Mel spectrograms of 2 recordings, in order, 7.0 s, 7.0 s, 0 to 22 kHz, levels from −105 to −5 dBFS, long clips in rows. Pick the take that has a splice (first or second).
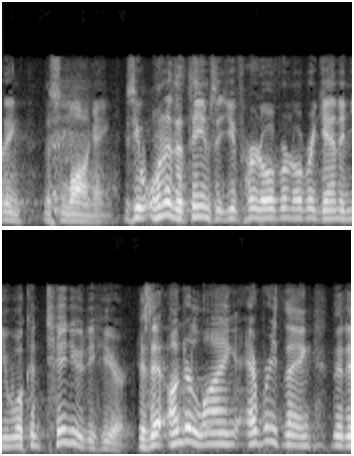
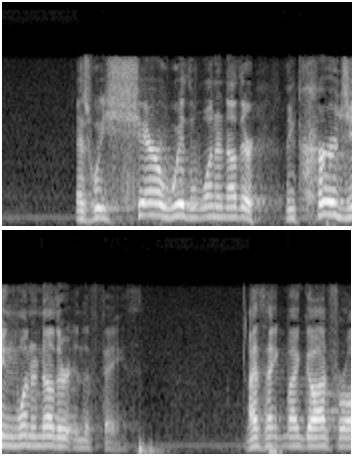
first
